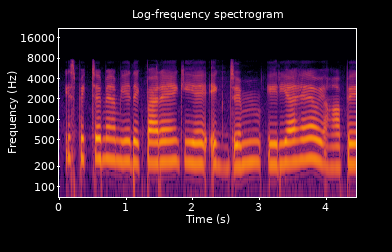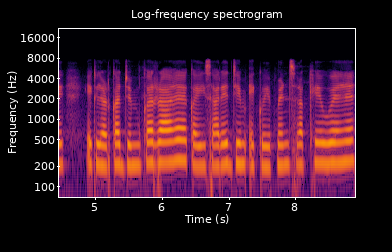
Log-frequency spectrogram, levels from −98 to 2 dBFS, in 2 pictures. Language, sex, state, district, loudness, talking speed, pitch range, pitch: Hindi, female, Uttar Pradesh, Jalaun, -26 LUFS, 210 wpm, 210-235 Hz, 225 Hz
